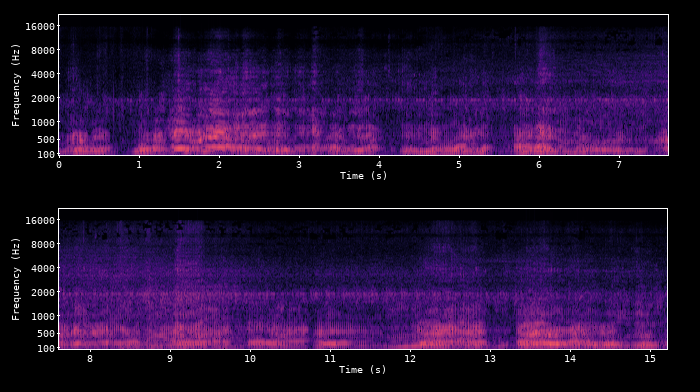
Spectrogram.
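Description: Male lions fighting, growling and roaring loudly in rough bursts of one to two seconds, one after another with only brief breaks.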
